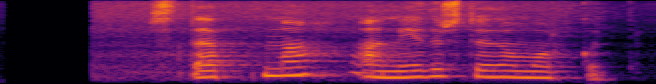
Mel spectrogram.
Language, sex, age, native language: Icelandic, female, 50-59, Icelandic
